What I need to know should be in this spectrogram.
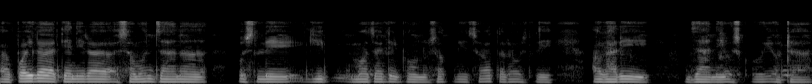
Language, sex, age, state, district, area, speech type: Nepali, male, 45-60, West Bengal, Kalimpong, rural, spontaneous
